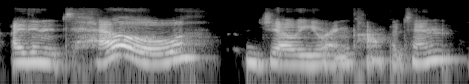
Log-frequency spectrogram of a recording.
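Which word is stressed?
tell. The word tell is stressed. It was communicated another way, not spoken. "I emailed him, but I didn't tell him"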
